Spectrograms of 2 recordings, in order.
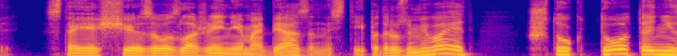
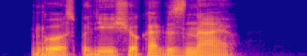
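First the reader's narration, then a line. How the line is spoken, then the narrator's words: Mutter. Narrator (Russian): пробормотал Мак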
